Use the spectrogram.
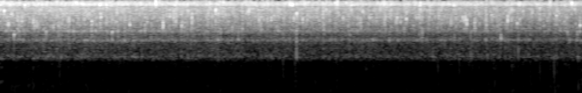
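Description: Onions fry with peas in a pan for a Bengali curry, a steady close hiss of sizzling oil with faint crackles throughout and no talking.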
